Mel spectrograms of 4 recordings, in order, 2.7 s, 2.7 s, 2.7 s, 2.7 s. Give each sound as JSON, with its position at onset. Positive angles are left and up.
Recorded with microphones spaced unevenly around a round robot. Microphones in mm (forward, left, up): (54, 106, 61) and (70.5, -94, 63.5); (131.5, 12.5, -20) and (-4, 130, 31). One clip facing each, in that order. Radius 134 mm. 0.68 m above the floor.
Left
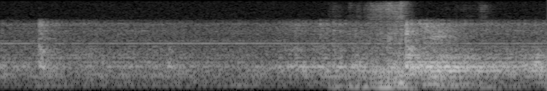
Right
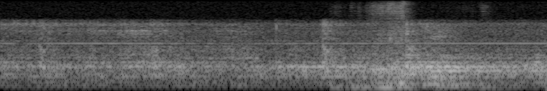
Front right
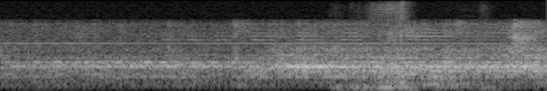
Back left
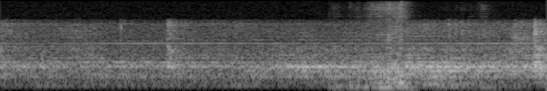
{"t": 1.6, "sound": "a zipper", "azimuth_deg": 110, "distance_m": 2.5}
